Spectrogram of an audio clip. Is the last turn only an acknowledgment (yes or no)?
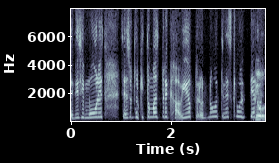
yes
